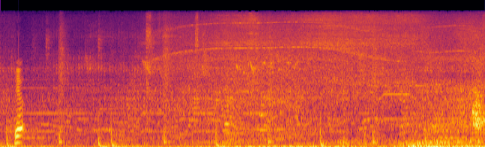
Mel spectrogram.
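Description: A motor vehicle's low engine rumble with street noise, growing louder over the last few seconds.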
